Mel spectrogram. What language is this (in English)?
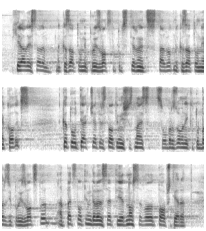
Bulgarian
